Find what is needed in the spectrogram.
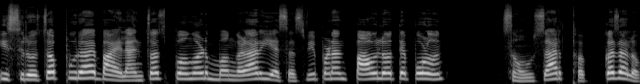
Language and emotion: Goan Konkani, surprised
